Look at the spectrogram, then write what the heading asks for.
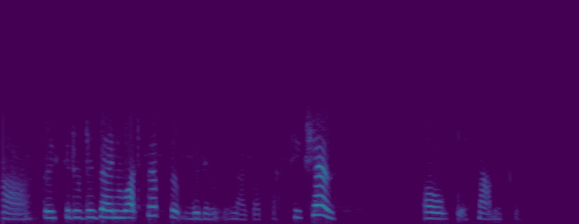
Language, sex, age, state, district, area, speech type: Kashmiri, female, 30-45, Jammu and Kashmir, Budgam, rural, conversation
